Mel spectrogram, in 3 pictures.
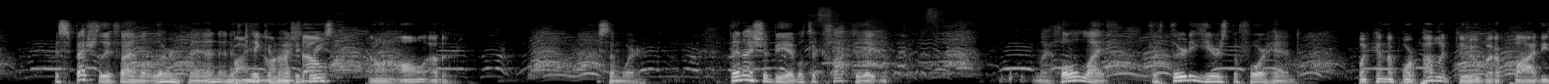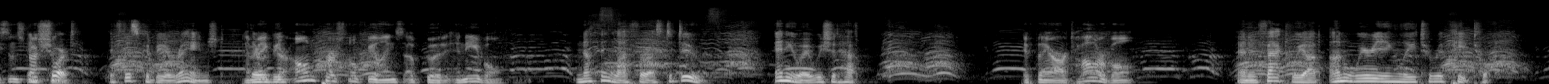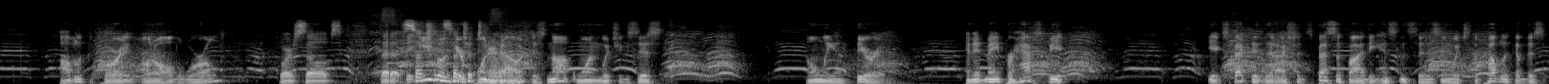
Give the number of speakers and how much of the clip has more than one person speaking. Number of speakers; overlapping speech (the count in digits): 2, about 8%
